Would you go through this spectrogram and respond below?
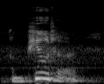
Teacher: so here we see that this the syllable pew has a change in pitch · this u sound is said more clearly in comparison to the other vowel sounds which are there in the word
